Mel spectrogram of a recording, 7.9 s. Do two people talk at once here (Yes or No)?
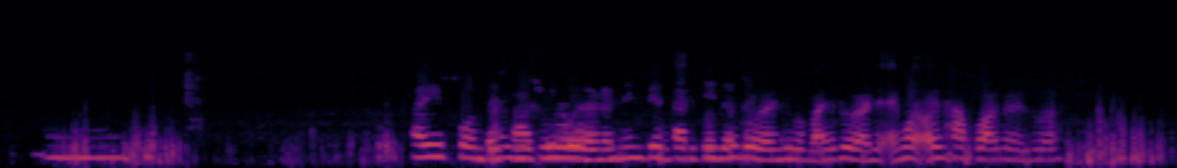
Yes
